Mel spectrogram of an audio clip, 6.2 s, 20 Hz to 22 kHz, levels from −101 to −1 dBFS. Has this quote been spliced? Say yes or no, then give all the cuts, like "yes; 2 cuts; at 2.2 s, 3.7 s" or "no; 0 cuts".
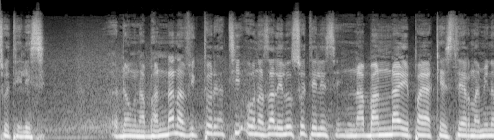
yes; 1 cut; at 4.3 s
